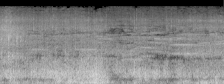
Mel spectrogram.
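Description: Riding noise from a two-wheeler on the move: wind on the microphone mixed with engine and tyre noise. The noise is loudest for the first two seconds, then drops a little.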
